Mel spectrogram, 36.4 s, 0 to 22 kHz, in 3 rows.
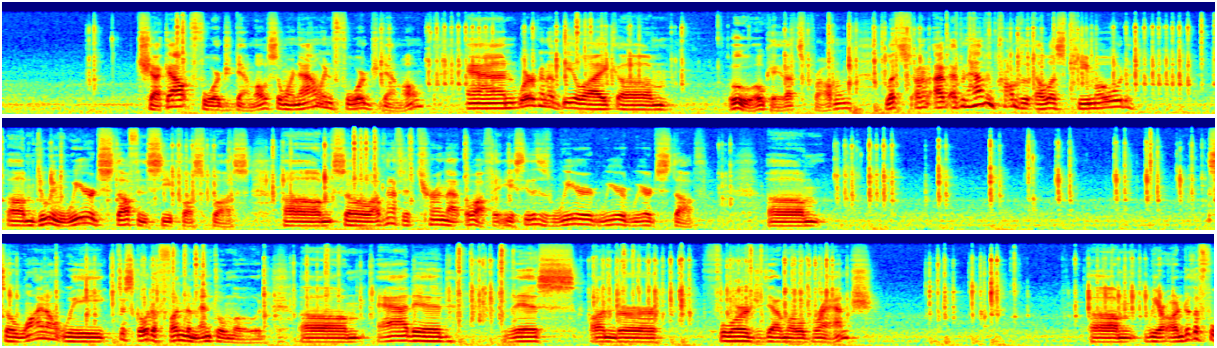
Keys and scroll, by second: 1.7 Return, 1.7 typing, 3.8 q, 4.2 Down, 4.4 Down, 4.5 Down, 4.7 Down, 4.8 Down, 5.2 Down, 5.5 Up, 5.7 Return, 5.9 Return, 6.0 Up, 6.2 Up, 6.7 Down, 7.8 ctrl+_, 7.9 ctrl+_, 8.4-14.2 typing, 11.5 Down, 11.6 Down, 12.0 Return, 14.7 Up, 14.9 Up, 15.3 End, 15.7 Return, 15.7 Return, 17.0 ctrl+l, 19.3 ctrl+y, 20.5 ctrl+x, 20.8 ctrl+_, 20.9 ctrl+_, 21.5 ctrl+_, 22.0 ctrl+_, 22.7 Up, 23.3 Up, 23.6 Up, 23.9 Up, 24.1 Right, 24.3 Right, 24.7 Up, 25.1-35.4 typing, 26.9 Tab, 35.4 Up, 35.5 Up.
